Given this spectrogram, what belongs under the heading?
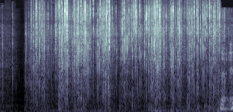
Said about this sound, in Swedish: osäkert prasslande.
